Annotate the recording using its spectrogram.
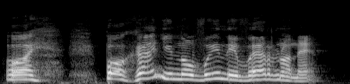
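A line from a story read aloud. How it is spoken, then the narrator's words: Moaning. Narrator (Ukrainian): простогнала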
